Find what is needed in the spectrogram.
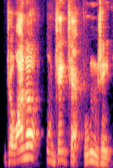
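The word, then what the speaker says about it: Joanna Jędrzejczyk: Wait, how do you say that? Joanna Unjacek. Okay. Okay, I would have never got that right.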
